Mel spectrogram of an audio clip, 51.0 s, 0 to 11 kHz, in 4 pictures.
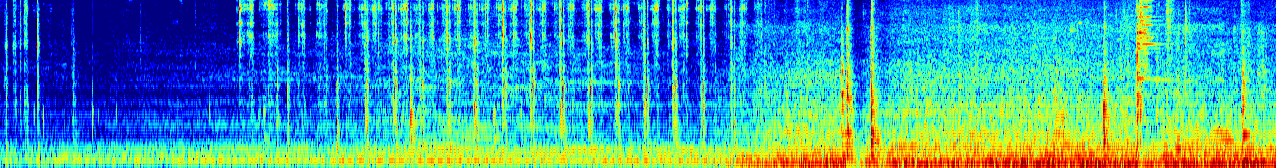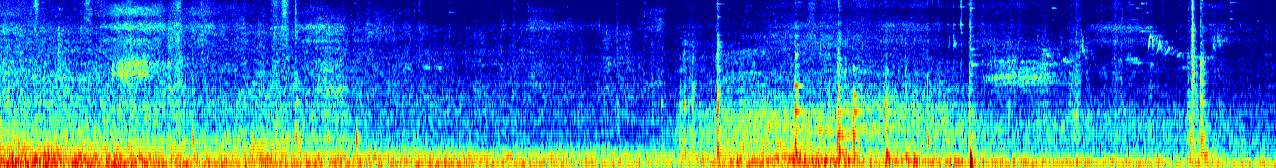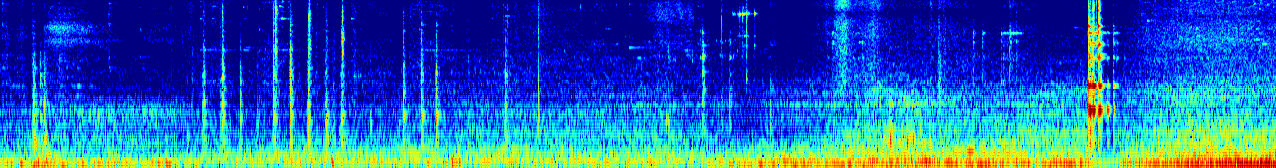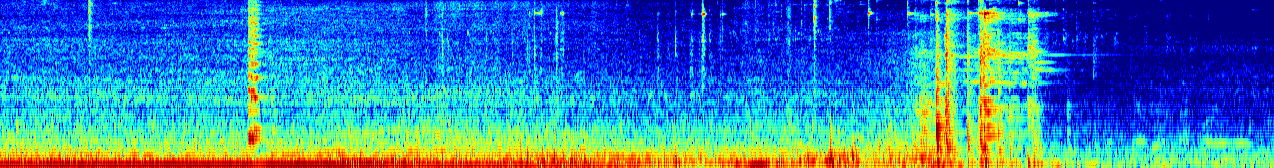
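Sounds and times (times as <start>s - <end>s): vehicle engine rumble: 0.0s - 51.0s
sharp metallic clicks and taps: 2.4s - 7.8s.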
